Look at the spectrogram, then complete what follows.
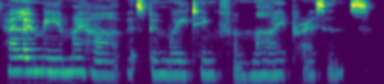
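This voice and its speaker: A woman guides a meditation in a husky, breathy voice with a gravelly edge. She speaks very slowly and gently, her words often fading into soft whispers. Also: mid-range voice, steady tone. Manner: slow, soft and soothing, drifting into whispers.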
